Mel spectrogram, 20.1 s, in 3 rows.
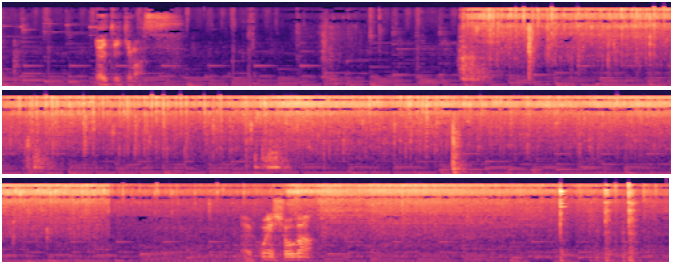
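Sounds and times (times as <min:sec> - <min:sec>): vegetables sizzling in a frying pan: 0:04.6 - 0:20.0.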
